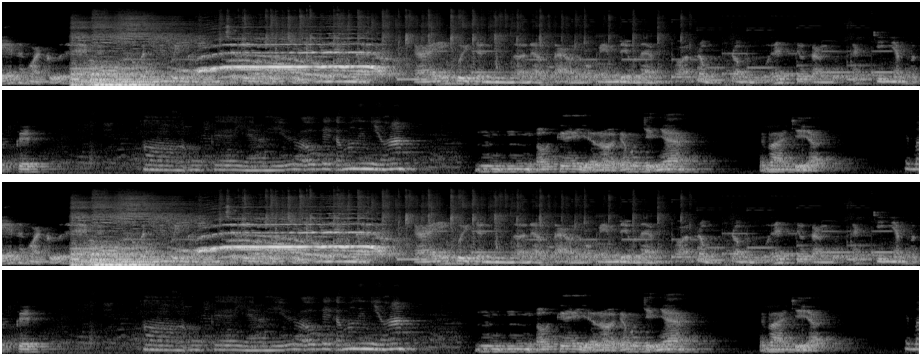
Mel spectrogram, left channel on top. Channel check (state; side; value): identical; both; correlation 1.00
